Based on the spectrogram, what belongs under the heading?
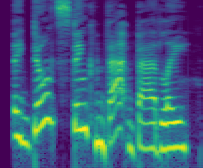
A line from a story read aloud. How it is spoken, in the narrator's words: cried Ruth bitterly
